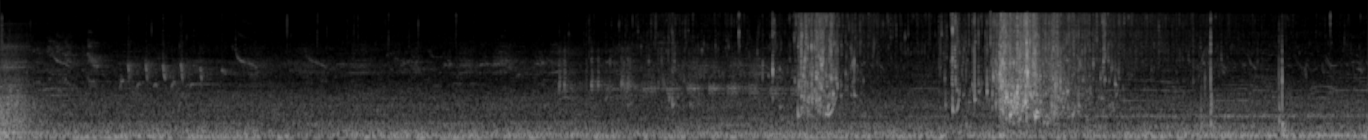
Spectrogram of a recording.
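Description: Lake water sloshing and trickling as a barramundi is released in the shallows, with two short splashes about six and seven and a half seconds in, the second louder, over a low steady rumble.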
